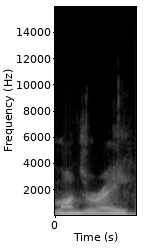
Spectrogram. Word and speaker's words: lingerie: you would do that lingeray yeah but I've heard it pronoun I've heard them pronounce it lingerie on the show so that's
